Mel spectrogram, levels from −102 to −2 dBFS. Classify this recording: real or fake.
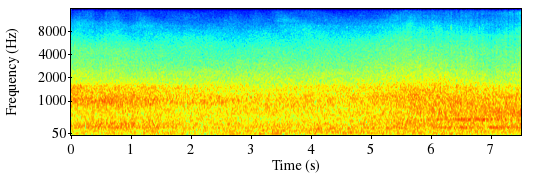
real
